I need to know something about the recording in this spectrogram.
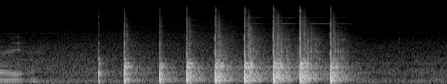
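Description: A small tool clicks repeatedly against a metal part.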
